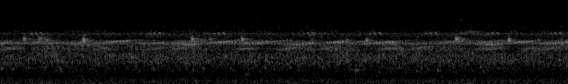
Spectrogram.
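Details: Many frogs at a lake croak together in a high, buzzing chorus, with sharp chirps from nearer callers rising above the steady background trill roughly every half second.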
